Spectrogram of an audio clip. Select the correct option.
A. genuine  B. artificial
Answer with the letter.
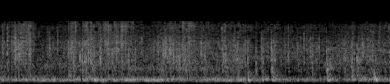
B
